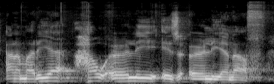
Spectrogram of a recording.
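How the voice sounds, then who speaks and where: A man on a conference panel answering audience questions about mentoring, thoughtful and halting with frequent restarts. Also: mid-range voice. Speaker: panel speaker, mentoring expert.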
